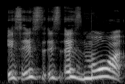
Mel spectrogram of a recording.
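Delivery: usual speaking voice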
